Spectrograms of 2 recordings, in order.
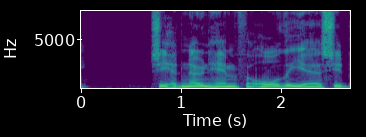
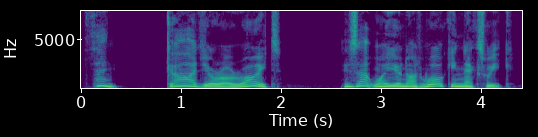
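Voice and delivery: higher, louder relieved friend; Douglas relieved; 3 semitones higher, 3 dB louder than usual. Acted. Friend relieved she survived, higher voice. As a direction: sigh out relief then invite.

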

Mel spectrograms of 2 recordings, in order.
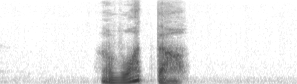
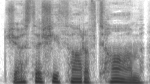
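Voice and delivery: ordinary delivery

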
